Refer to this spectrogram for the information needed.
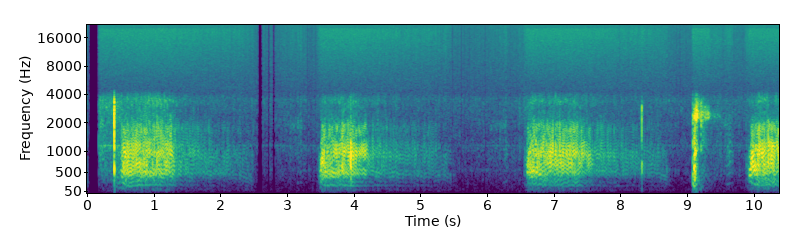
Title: Katara snoring!! So cute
